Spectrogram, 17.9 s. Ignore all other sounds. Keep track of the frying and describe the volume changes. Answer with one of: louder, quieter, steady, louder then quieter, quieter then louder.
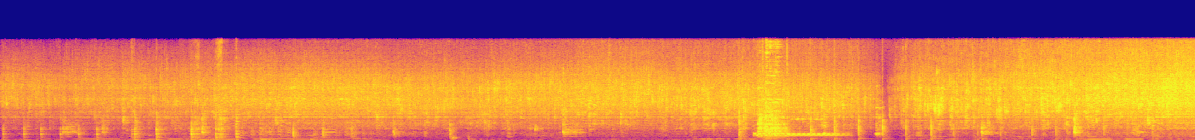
louder.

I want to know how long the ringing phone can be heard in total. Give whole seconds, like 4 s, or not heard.
2 s.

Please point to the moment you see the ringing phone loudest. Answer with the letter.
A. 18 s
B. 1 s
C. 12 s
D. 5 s
C.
